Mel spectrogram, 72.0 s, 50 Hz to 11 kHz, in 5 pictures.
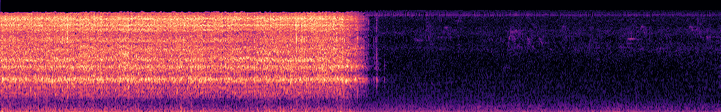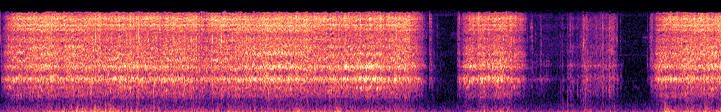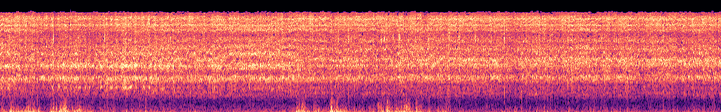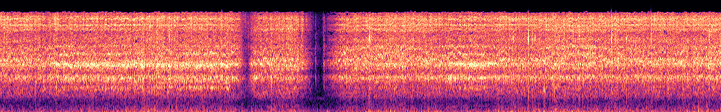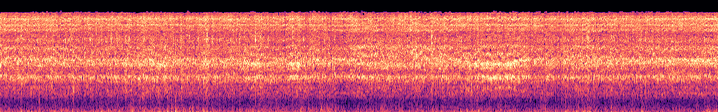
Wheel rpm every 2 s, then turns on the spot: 160, 160, 160, 80, 0, 0, 0, 110, 160, 160, 160, 80, 40, 40, 160, 160, 160, 160, 160, 160, 160, 160, 160, 150, 90, 140, 160, 160, 160, 160, 160, 160, 160, 160, 160, 160.
22-26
